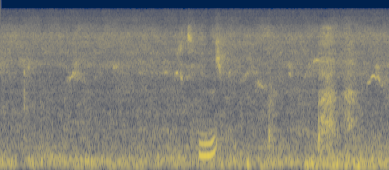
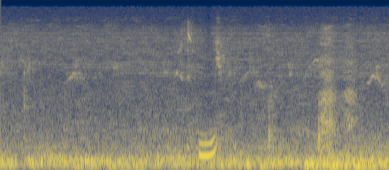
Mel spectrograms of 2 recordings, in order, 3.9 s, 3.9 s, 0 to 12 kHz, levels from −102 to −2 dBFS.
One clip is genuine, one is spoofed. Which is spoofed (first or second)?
first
